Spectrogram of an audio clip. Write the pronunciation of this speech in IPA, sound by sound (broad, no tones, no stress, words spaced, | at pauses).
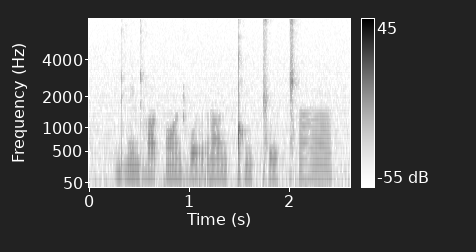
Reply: ɖʱĩɖʱɑ kɔ̃ɖʱo rɑ̃ɡǃʰĩ ǁuǁʰãː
